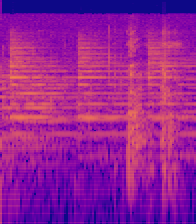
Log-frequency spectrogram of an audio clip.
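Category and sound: signal or alarm, church bells ringing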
